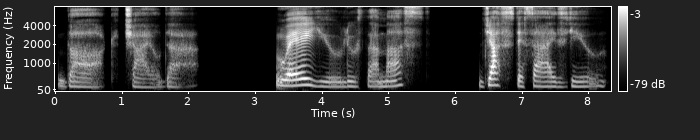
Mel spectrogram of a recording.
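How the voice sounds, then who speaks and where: A woman's voice: fairly low pitch, extremely slow, no room sound, studio quality, voice pushed down. A woman voicing a huge, hungry, blood-soaked male hare monster who murmurs in broken grammar. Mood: menacing.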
